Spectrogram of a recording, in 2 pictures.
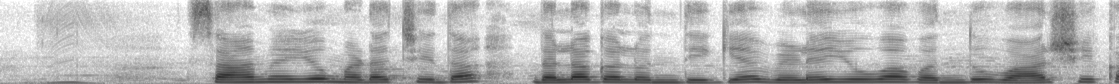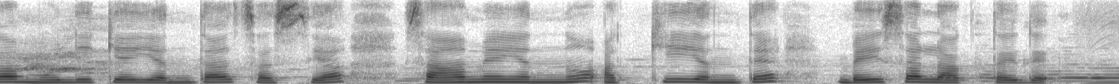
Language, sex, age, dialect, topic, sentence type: Kannada, female, 31-35, Mysore Kannada, agriculture, statement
